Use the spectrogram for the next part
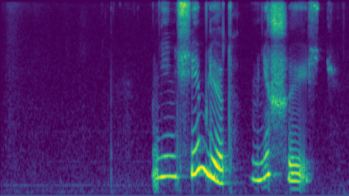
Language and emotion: Russian, sad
